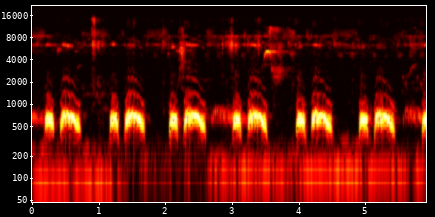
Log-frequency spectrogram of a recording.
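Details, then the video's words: Spotted dove used as a lure to trap wild doves in Ninh Thuận, Vietnam, gives evenly spaced double and triple coos over a steady low hum, with a faint high chirp partway through. "The Sound Of dove"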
